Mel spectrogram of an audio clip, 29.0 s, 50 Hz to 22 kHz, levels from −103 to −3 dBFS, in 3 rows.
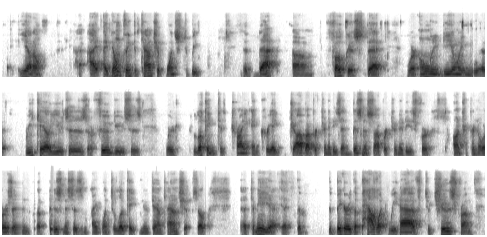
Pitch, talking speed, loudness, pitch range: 110 Hz, 125 wpm, -24 LUFS, 100-135 Hz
